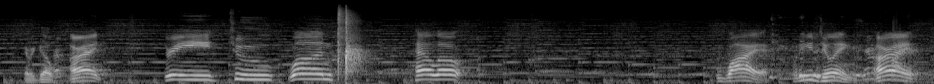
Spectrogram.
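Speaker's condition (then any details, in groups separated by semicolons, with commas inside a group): No condition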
